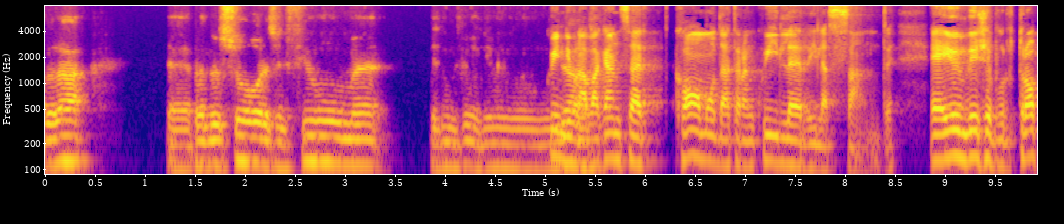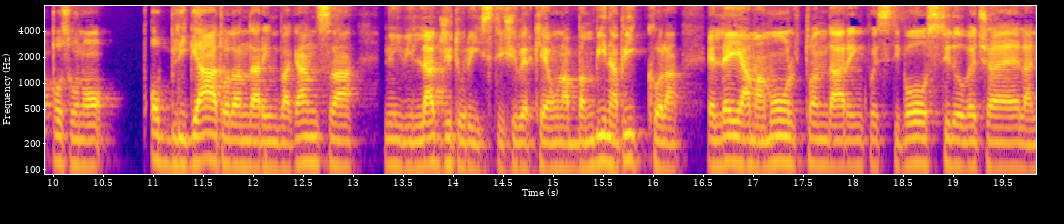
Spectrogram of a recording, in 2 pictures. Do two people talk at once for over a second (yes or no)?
no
